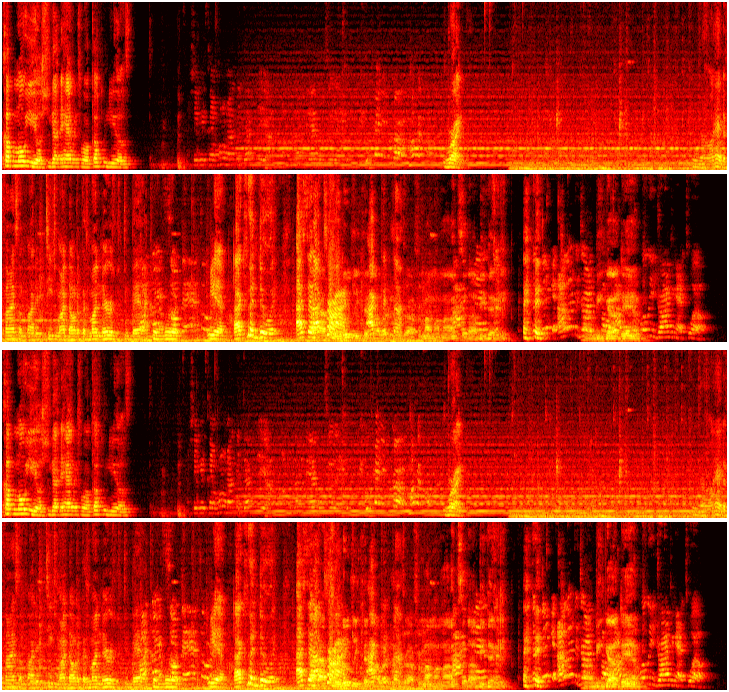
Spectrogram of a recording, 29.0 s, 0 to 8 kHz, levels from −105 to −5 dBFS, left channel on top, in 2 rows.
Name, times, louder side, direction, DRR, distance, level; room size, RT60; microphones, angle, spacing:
voice 1, 0.0-2.5 8.8-9.2 13.8-18.0 18.6-20.0 20.4-21.4 21.8-22.0 22.3-22.5 24.3-24.4 24.9-25.3, left 2 dB, 15° left, 4 dB, 0.4 m, -28 dB
voice 2, 3.8-8.8 10.8-10.9 11.3-11.6 13.8-14.0 17.2-18.9 23.5-24.2 25.1-28.5, right 4 dB, 45° right, -3 dB, 0.9 m, -40 dB
sound 1, 4.6-18.1, equal, ahead, 0.7 m, -44 dB
sound 2, 10.1-23.3, equal, 20° right, 1.5 m, -40 dB
voice 3, 20.7-24.6 26.1-27.3, right 2 dB, 85° right, 2 dB, 0.7 m, -32 dB
3.1 x 2.5 x 2.6 m, 0.39 s
head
